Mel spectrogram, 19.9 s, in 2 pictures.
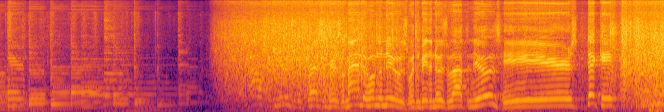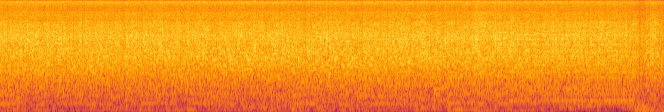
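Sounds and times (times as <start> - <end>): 
crowd clapping: 3.2 - 6.4, 9.3 - 19.9
speech: 4.6 - 9.9.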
